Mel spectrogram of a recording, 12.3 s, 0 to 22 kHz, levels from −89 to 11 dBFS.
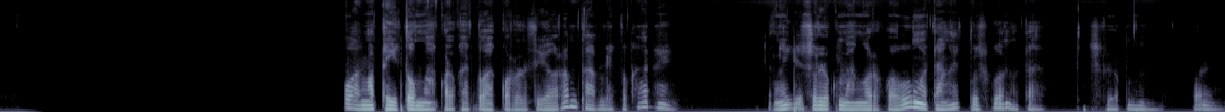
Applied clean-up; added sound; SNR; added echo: neural mask model DeepFilterNet 3.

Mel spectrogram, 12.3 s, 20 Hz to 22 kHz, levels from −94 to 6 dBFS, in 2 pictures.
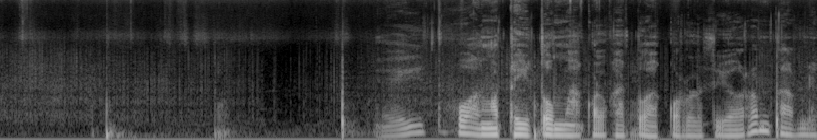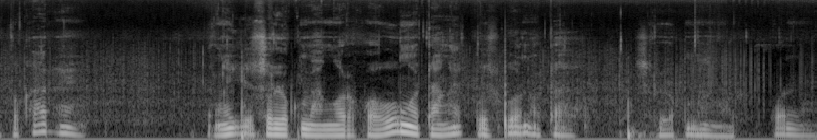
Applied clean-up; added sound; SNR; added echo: none; Fireworks; 15 dB; none.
